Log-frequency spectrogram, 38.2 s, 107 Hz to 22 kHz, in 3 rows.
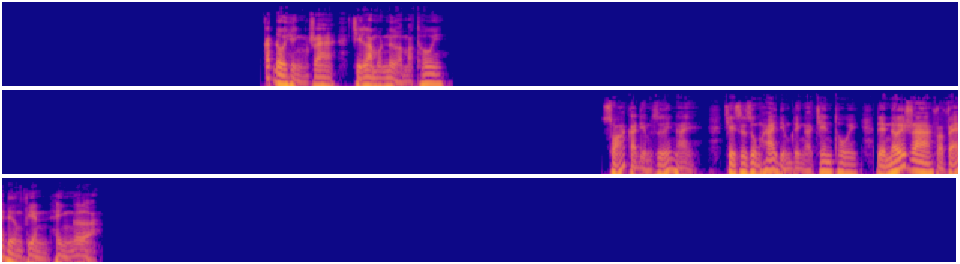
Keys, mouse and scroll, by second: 0.5 s, 1.9-2.5 drag, 5.1 Tab, 5.9 ctrl+r, 7.4 click, 7.6 Delete, 8.1 click, 9.2 middle drag, 12.3 KP_3, 13.0 click, 13.5 Tab, 14.1-15.3 middle drag, 15.3 KP_7, 15.9 middle click, 20.1 Tab, 20.8-21.7 drag, 22.9 middle click, 24.1-24.4 drag, 24.9-25.4 middle drag, 25.5-26.5 middle drag, 26.9-27.8 middle drag, 28.4 Delete, 29.8-30.2 drag, 30.3 g, 31.1 click, 31.5 middle click, 31.9 drag, 32.2-32.8 drag, 32.8 right click, 33.0 click, 33.5 g, 35.3 click, 36.2 click, 36.5 click, 37.0 click, 38.1 click.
